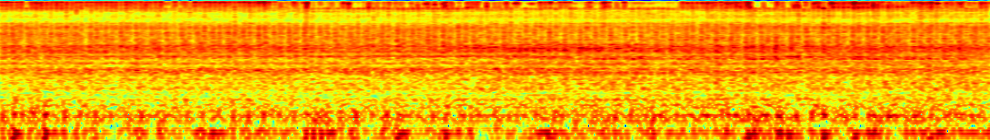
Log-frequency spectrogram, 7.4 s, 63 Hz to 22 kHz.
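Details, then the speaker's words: 1957 Ford 841 tractor running after fitting a Chinese replacement carburetor, tachometer not working: low steady idle with an even beat, no knocks or misses; the carburetor works. "All right, I'm about to fire it up so you can see. It actually doesn't sound too bad. I gotta get the tachometer fixed. I want to idle it down just a little bit."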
